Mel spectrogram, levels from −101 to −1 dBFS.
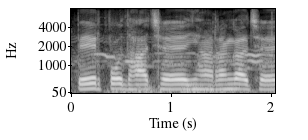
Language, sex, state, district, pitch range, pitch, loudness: Maithili, male, Bihar, Saharsa, 165-175 Hz, 170 Hz, -20 LUFS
